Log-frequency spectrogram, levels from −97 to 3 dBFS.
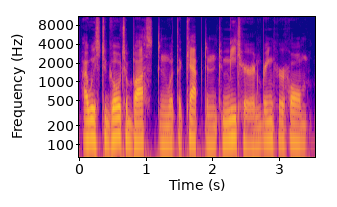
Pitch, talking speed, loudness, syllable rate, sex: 110 Hz, 270 wpm, -21 LUFS, 5.3 syllables/s, male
